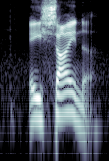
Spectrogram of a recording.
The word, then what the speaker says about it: Ashina: a rumor all along so unseen hate baby arshina oh she a shiner a shiner that's time pronouncing it from now on okay after that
